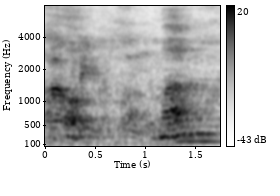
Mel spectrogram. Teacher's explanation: Bakhila harus ada ngoroknya biar tidak keliru dengan ha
